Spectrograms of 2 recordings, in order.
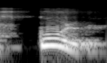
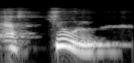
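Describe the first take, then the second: First: The word is said with a 'k' sound. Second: The word is said with a 'ch' sound. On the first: The speaker calls it right. "यहाँ पे एच silent है" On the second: The speaker calls it wrong. "अगर एच silent नहीं होता तो क्या निकलता"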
